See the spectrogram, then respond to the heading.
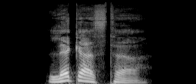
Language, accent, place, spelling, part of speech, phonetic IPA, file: German, Germany, Berlin, leckerster, adjective, [ˈlɛkɐstɐ], De-leckerster.ogg
- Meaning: inflection of lecker: 1. strong/mixed nominative masculine singular superlative degree 2. strong genitive/dative feminine singular superlative degree 3. strong genitive plural superlative degree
